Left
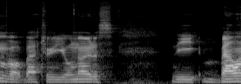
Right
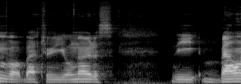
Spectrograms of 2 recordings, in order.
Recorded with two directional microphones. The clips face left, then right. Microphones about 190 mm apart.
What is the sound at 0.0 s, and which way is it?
Speech, 40° right (ahead or behind).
